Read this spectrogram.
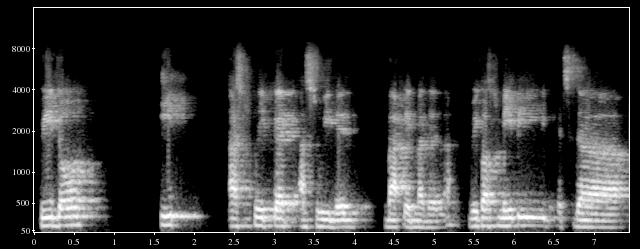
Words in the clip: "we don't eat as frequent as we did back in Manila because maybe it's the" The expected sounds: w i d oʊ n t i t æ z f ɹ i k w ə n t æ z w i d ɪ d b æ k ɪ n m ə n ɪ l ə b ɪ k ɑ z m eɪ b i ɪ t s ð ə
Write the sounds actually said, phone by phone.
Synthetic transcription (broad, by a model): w i d oʊ n t i t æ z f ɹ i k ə t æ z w i d ɪ d b æ k ɪ n m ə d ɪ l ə b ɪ k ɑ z m eɪ b i ɪ t s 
